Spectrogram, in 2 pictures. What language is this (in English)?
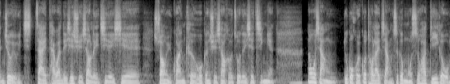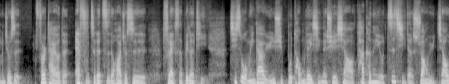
Chinese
